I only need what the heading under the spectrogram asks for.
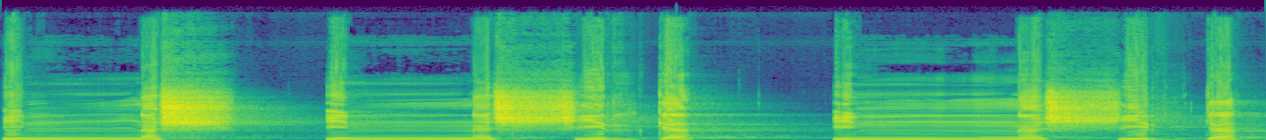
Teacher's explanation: huruf na ditahan dan ditekan karena terdapat tanda tasdid, lalu disambung masuk ke huruf sya ya, langsung disambung masuk ke huruf sya, ditahan dan ditekan karena terdapat tanda tasdid.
